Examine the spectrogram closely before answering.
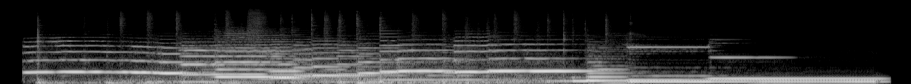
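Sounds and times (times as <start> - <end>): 
upright bass: 0.2 - 8.9
light background music: 0.4 - 7.3.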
